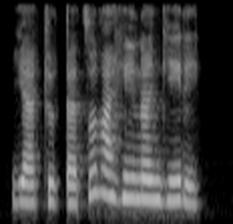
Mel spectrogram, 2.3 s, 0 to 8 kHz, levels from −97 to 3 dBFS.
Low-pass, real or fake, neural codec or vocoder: 7.2 kHz; fake; autoencoder, 22.05 kHz, a latent of 192 numbers a frame, VITS, trained on one speaker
